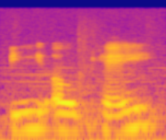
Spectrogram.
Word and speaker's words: BOK: También nos, gustan las abreviaciones que viene siendo BOK, lo pronunciamos los BOK en inglés, pero son las, las, las iniciales de Boys of Cumbia.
